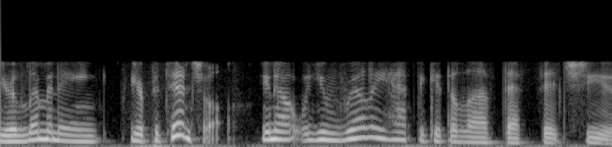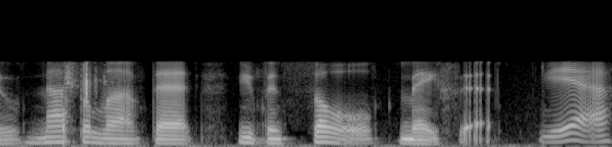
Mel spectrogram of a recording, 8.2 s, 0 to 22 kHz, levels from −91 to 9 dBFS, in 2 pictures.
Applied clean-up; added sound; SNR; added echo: neural mask model Resemble Enhance denoiser.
